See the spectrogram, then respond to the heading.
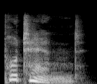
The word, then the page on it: portend: British English; ɔː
